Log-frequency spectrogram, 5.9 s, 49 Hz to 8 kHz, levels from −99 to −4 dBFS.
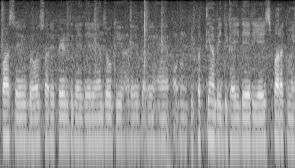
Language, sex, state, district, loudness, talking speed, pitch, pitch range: Hindi, male, Rajasthan, Bikaner, -22 LUFS, 255 wpm, 115 Hz, 110-115 Hz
